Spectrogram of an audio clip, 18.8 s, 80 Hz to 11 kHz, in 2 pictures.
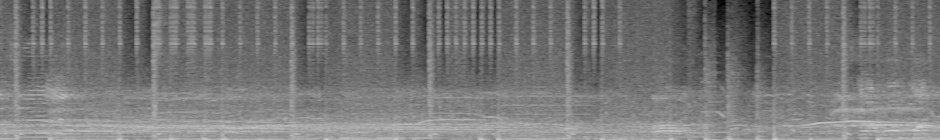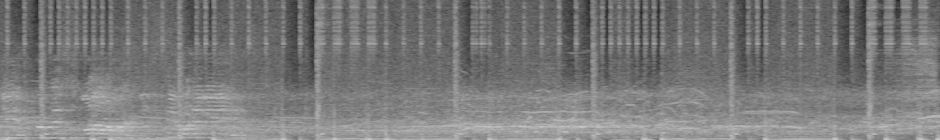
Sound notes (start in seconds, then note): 1.2 cheering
